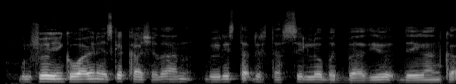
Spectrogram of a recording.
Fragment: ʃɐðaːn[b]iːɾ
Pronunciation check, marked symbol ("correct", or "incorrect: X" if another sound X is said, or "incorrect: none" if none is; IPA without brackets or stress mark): correct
